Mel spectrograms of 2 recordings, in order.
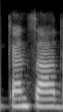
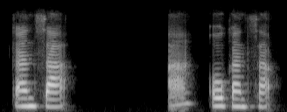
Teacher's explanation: Words that would usually end with ado or ada would actually have the d removed. Taking for example tired would be canad or would instead be cana or canc.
